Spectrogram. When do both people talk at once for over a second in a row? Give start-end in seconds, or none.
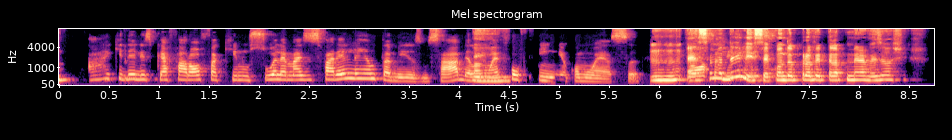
none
